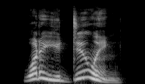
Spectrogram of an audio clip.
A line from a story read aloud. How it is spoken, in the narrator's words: yelled at the men as he stormed out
